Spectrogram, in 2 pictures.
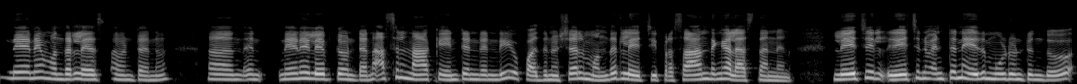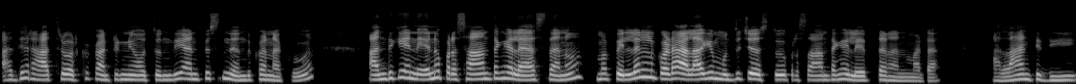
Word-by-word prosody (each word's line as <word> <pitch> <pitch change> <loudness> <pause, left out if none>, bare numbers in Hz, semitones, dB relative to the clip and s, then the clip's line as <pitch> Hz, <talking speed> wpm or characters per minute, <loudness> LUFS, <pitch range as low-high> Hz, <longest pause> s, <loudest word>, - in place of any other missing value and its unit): నేనే 285 +1 +3
ముందర 240 -1 0
లేస్తా 225 +2 0
ఉంటాను. 205 0 -4 0.5
ఆ! - - -1 0.3
నేన్ 230 0 -3 0.3
నేనే 260 +3 +3
లేపుతూ 245 0 +2
ఉంటాను. 210 +2 -3
అసలు 310 +5 -3
నాకేంటంటండి, 225 0 -1
ఒక 260 - -14
10 200 +1 -1
నిమిషాలు 255 +7 0
ముందర 205 +7 -1
లేచి 210 -2 +1
ప్రశాంతంగా 230 +6 +1
లేస్తాను 190 +1 -1
నేను. 165 -3 -7 0.5
లేచి 250 +5 +6 0.2
లేచిన 230 +6 +4
వెంటనే 290 +4 +1
ఏది 270 +4 +4
మూడుంటుందో, 230 -4 0 0.3
అదే 275 +8 -4
రాత్రి 215 +3 -1
వరకు 230 +4 -5
కంటిన్యూ 225 +1 -2
అవుతుంది 210 +4 -3
అనిపిస్తుంది 260 0 -2
ఎందుకో 205 +3 -3
నాకు. 180 +1 -8 0.8
అందుకే 280 +7 0
నేనూ 240 +6 +2
ప్రశాంతంగా 255 +3 +1
లేస్తాను. 210 +2 0 0.3
మా 250 - -2
పిల్లలని 300 +9 +3
కూడా 255 +2 +4
అలాగే 240 +5 +4
ముద్దు 230 +3 -2
చేస్తూ 225 -2 +2 0.2
ప్రశాంతంగా 205 +3 -3
లేపుతాననమాట. 180 -4 -4 0.7
అలాంటిది 195 0 -2
230 Hz, 125 wpm, -23 LUFS, 210-250 Hz, 0.8 s, లేచి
